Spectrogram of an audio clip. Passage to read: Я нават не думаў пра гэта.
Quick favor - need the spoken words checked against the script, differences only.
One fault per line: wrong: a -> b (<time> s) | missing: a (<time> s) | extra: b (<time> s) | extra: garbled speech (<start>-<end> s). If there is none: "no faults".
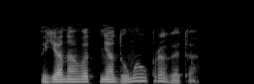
no faults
